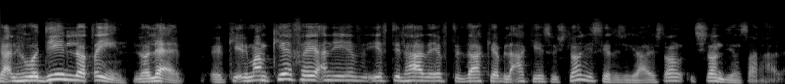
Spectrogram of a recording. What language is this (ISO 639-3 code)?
ara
